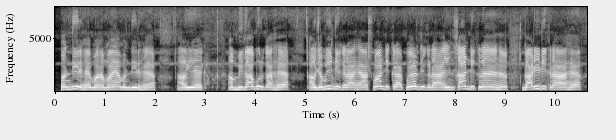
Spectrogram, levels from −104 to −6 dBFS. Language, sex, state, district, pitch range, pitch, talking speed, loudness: Hindi, male, Chhattisgarh, Sarguja, 190-210 Hz, 200 Hz, 175 wpm, -15 LUFS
